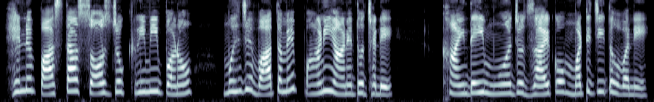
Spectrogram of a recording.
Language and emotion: Sindhi, happy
